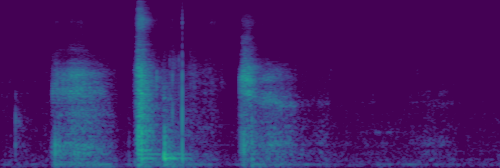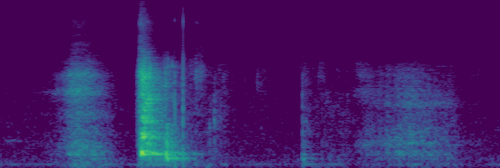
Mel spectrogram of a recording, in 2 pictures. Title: stifle sneezing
